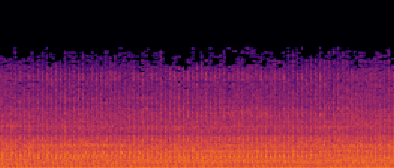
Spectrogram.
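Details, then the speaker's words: Kia Sorento diesel rechecked for noise after new adjusters, EGR and turbo cleaning: steady even idle with low rumble, no sharp ticking; settled and healthy. "Yan, tingnan ulit natin kung may maingay. Tahimik na siya mga bossing."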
